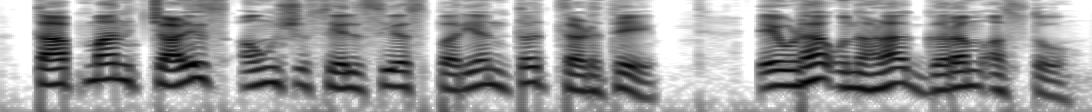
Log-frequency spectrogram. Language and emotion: Marathi, neutral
